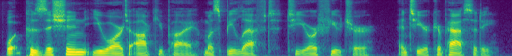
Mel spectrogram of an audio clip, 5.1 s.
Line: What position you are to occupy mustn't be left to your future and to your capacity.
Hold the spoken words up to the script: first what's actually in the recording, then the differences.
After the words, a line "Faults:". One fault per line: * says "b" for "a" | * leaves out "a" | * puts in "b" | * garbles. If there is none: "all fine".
What position you are to occupy must be left to your future and to your capacity.
Faults:
* says "must" for "mustn't"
